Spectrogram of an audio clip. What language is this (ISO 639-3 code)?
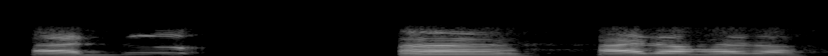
mni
